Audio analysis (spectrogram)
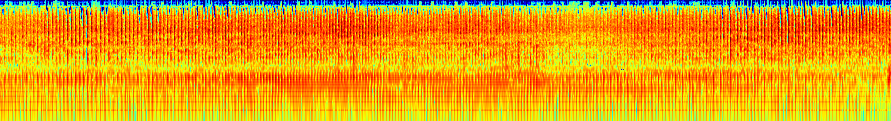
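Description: A tractor engine at a demolition derby runs loud and continuous, a dense rough mechanical roar that holds steady throughout amid crowd-level background noise.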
